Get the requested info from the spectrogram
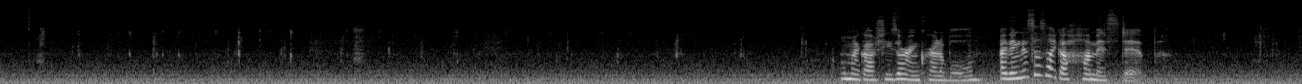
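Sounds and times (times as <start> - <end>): steady low hum: 0.0 - 13.0
crunchy chewing: 0.1 - 8.4, 12.0 - 13.0
wet mouth clicks: 0.3 - 8.2.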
